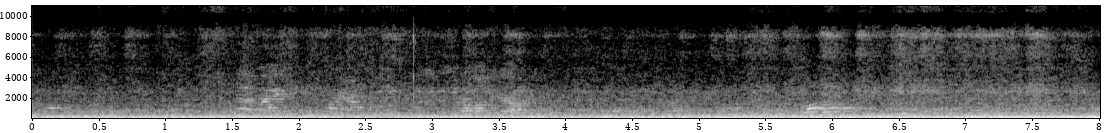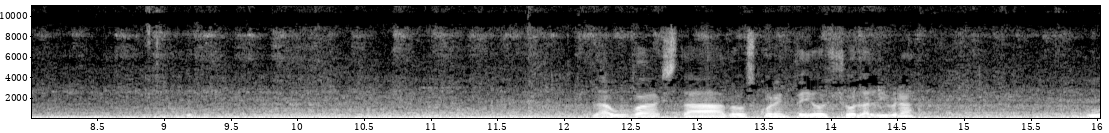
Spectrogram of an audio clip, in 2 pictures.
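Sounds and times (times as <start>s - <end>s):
shopping cart rolling: 0.0s - 16.0s
store hum: 0.0s - 16.0s.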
